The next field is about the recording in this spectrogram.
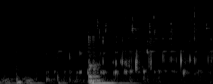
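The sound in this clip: Beer spraying up from a freshly opened 50 cl bottle of 8.2% imperial stout: one sudden fizzing burst, then a faint wet spatter and dripping that trails off quietly.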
